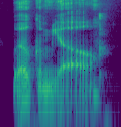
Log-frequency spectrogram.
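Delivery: deep, low radio host voice. Imitating the co-host's greeting: imitating Chandler's deep radio voice. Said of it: "Radio voice?".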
